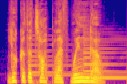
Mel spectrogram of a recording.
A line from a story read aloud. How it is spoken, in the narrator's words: whispered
